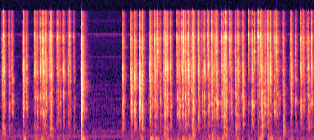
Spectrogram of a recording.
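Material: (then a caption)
Plastic. Fingertips type fast on a mechanical keyboard with clicky green switches and PBT plastic keycaps, producing a dense run of sharp, bright clicks. One louder key strike is followed by a brief pause before the rapid typing resumes.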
